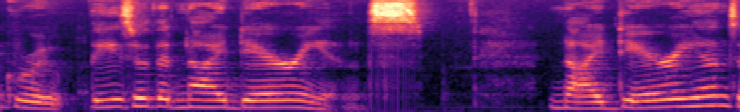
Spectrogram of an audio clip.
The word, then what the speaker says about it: cnidarians: these are the cnidarians cnidarians it begins with a c the c is silent and these include things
